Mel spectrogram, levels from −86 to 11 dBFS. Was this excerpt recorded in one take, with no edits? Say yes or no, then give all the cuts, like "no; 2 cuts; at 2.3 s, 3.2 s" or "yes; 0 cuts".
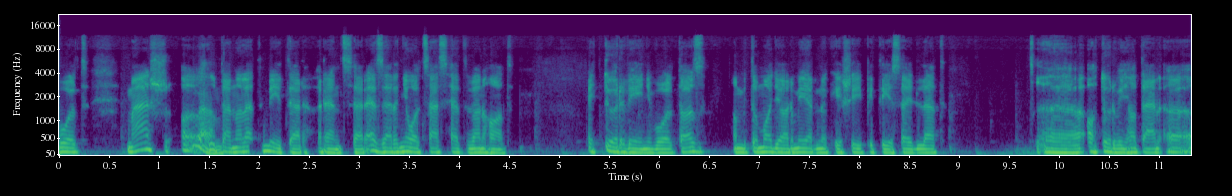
yes; 0 cuts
